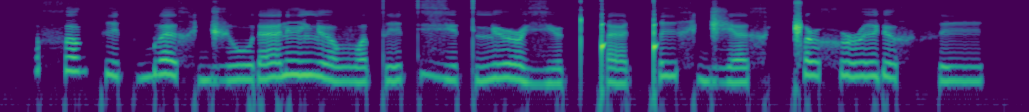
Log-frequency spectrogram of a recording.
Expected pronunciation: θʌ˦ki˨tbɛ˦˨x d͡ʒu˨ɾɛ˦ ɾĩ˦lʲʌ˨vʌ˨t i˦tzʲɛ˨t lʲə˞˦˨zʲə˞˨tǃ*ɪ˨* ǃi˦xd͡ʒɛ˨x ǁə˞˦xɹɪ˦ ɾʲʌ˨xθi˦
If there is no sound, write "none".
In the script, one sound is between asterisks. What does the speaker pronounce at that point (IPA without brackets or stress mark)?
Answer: ɛ˨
